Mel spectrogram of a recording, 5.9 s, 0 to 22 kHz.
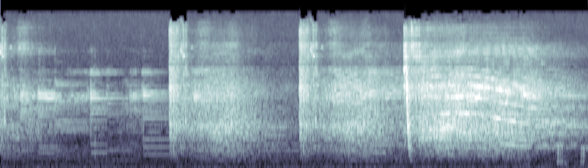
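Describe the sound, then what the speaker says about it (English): Engine noise from the Asphalt 8 Airborne racing game on an HTC One max phone: steady broadband car roar with sharp bursts and surges, played loud through the handset speaker. "now we're going to test out Asphalt 8 Airborne, one of the more beautiful racing games currently on the market and very demanding"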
